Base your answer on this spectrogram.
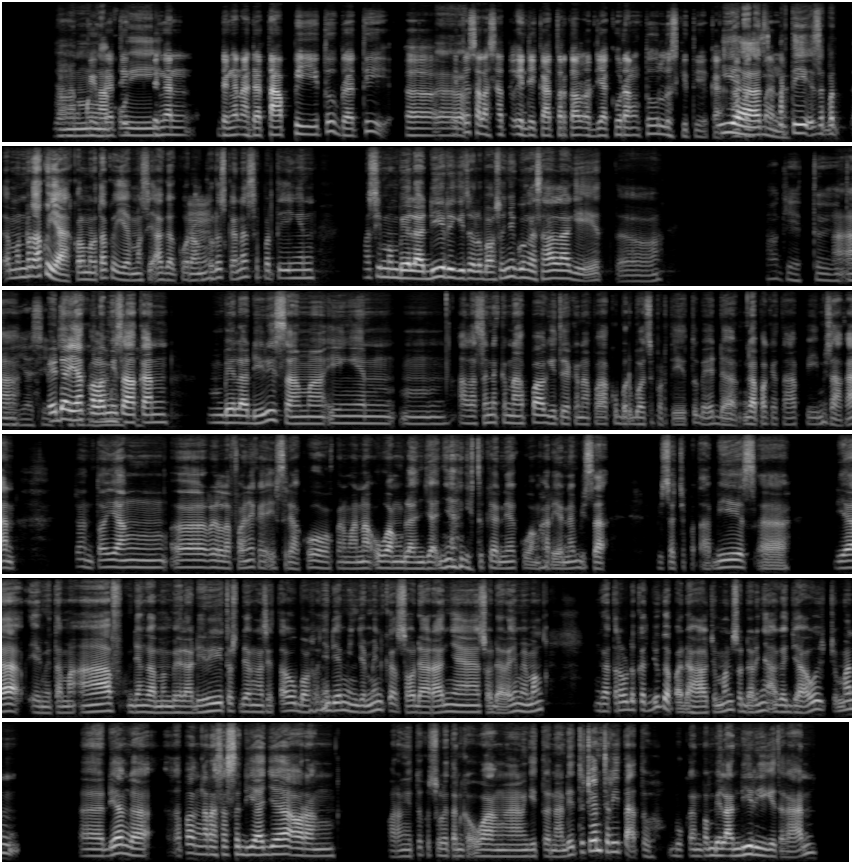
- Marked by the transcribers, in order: laughing while speaking: "belanjanya, gitu kan"; tapping
- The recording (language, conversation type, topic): Indonesian, podcast, Bentuk permintaan maaf seperti apa yang menurutmu terasa tulus?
